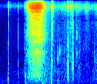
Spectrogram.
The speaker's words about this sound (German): Äh, ich bin immer noch verschnupft, deswegen schnupfe ich eben, schniefe ich manchmal so.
